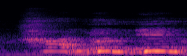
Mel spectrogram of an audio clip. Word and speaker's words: 하느님: 그런데 천주교에서는 하느님 그러잖아요. 하느님. 본래는 하늘님이에요. 하늘님. 우리나라 그 한글 문법상 앞에 니을이 있고 그 다음에 니은이 나오면 앞에 니을은 발음하지 않습니다.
